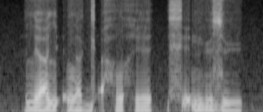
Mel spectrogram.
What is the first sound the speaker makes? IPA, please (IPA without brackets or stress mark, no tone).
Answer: lʲ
